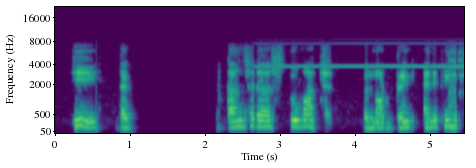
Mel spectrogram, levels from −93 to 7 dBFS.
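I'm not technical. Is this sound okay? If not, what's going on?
No, there are two problems here. The first is a call audio freeze at about 1.01 seconds. The speech cuts out and a brief tail of the last sound fades into almost total silence for about a second. At 2.17 seconds it picks up right where it stopped, so nothing is lost. Everything after that simply arrives about 1.1 seconds late. That pattern points to a likely hold-up in the network, where the incoming audio ran dry while the call waited for more.

The second is a feedback whistle starting at about 2.56 seconds and running to the end. It's a thin, steady, high-pitched tone at about 3.7 kHz that sits behind the speech, a good bit quieter than it, swelling and fading slowly in loudness but never building up into a squeal. The likely cause is a loudspeaker on one end being picked up by its own microphone, with the sound looping round and hovering right at the edge of full feedback.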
